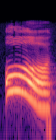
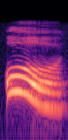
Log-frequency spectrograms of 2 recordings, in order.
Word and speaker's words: 옷: As demais letras, quando estão sozinhas, como patim, têm som de T mudo. O som é simples e curto, como se nem tivesse sido pronunciado. Como nesses exemplos. 옷. 옷.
